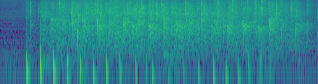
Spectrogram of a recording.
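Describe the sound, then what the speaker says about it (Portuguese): A church congregation in Goiânia claps hands for Jesus at a children's service. Sharp, loud, fairly regular claps ring out over softer scattered clapping and a low hum. "Vamos bater palmas para Jesus?"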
